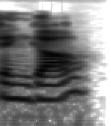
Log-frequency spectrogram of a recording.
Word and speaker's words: Fingal: "Camilla Fingal," said the other, looking up from her cup, her upper lip red and moist. She accented the surname on the last syllable.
